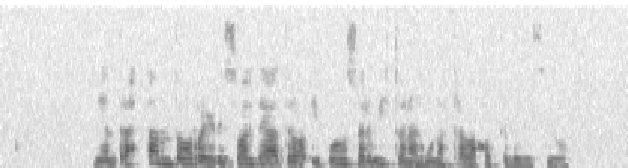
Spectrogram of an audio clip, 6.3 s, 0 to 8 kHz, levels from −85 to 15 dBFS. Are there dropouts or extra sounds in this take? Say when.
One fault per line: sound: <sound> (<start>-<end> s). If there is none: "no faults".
no faults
